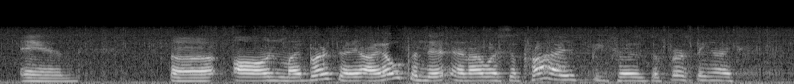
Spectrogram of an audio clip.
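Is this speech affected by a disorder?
Yes: cerebral palsy.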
